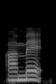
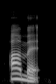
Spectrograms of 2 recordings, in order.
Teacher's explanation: ame with rising pitch means candy but ame with falling pitch means rain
